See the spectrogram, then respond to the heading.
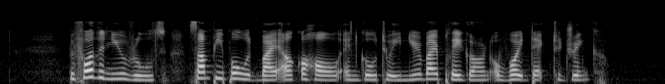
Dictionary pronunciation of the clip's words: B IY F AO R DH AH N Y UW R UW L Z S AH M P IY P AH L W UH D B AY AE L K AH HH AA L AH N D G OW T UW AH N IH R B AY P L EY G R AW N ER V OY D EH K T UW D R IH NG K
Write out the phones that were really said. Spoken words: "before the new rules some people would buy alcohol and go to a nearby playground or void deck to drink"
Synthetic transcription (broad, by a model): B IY F AO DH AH N Y UW R UW L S S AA M P IY P AH L W UH D B AY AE L K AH HH AA L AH N G OW T UW AH N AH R B AY P L EY G R AW N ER V OY D EH K T UW D R IH NG K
